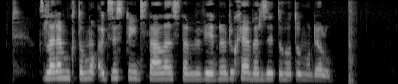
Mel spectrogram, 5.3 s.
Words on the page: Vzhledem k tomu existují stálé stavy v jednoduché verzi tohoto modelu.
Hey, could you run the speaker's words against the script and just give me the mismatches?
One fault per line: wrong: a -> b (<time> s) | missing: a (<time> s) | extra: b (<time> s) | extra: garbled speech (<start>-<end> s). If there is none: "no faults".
no faults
